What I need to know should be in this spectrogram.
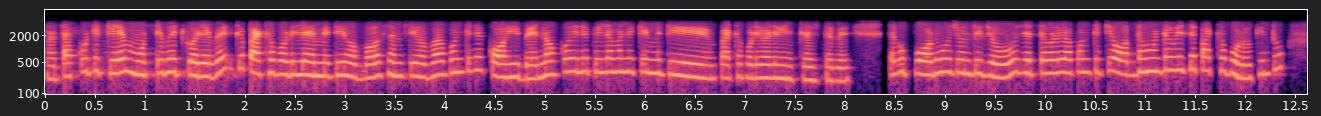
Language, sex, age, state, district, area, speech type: Odia, female, 18-30, Odisha, Balasore, rural, conversation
